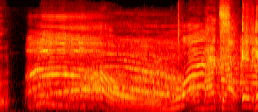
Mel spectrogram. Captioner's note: audience exclaiming in shock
